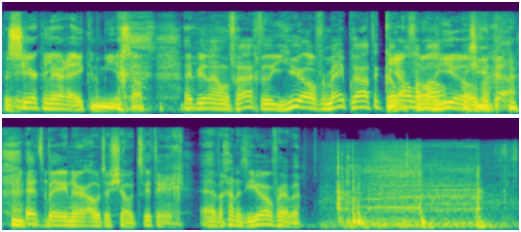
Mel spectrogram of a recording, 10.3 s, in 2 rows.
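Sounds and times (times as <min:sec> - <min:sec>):
speech: 0:00.0 - 0:08.9
laughter: 0:01.1 - 0:02.1, 0:04.0 - 0:05.8
car side mirror electric motor whirring: 0:08.4 - 0:10.3.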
